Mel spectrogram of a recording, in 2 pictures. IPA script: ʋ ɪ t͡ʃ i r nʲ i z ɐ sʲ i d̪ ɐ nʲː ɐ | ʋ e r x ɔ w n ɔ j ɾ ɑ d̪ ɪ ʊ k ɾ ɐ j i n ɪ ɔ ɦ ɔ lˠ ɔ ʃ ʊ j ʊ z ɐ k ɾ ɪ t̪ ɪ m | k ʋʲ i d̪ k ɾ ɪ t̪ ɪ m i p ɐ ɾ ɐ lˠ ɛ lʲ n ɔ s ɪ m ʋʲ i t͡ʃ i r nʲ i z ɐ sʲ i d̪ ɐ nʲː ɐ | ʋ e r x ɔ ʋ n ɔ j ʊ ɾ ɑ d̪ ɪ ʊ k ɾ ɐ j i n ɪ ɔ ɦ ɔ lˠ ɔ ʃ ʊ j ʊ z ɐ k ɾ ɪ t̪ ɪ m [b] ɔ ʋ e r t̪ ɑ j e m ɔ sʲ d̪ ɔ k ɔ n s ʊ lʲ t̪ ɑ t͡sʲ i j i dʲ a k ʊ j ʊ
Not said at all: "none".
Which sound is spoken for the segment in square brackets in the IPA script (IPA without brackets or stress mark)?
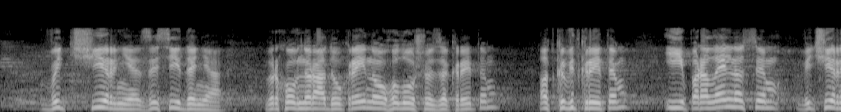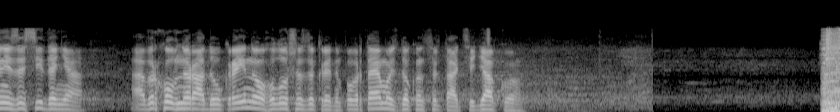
p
